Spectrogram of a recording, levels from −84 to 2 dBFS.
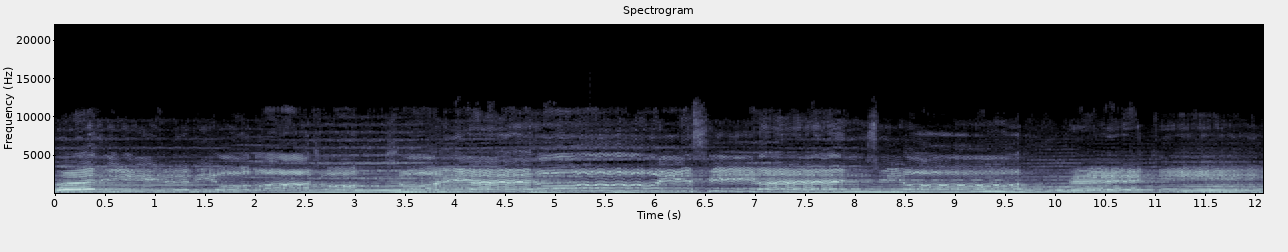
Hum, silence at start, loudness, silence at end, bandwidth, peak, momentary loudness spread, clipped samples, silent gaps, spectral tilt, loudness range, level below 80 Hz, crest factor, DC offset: none; 0 s; -23 LUFS; 0 s; 12 kHz; -6 dBFS; 7 LU; under 0.1%; none; -5 dB/octave; 2 LU; -46 dBFS; 18 dB; under 0.1%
